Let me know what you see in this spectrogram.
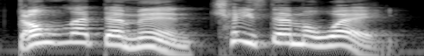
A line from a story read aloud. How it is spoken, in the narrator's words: shouted to his men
